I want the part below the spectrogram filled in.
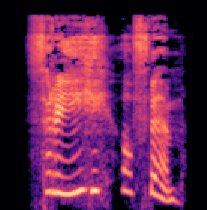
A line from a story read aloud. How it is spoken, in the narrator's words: Amber replied in a strained voice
